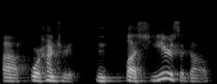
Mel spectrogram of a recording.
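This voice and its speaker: A woman's voice: deep voice, moderate pace. An American woman hosting a podcast, responding earnestly to her guests. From United States. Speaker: podcast host. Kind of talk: interview commentary.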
